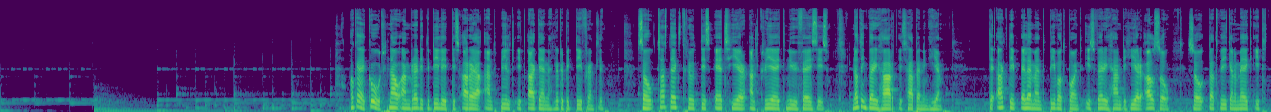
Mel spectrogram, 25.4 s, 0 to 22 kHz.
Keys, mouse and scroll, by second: 1.5 shift+middle click, 1.6 scroll up 1, 1.8 s, 4.0 shift+right click, 4.6 s, 5.6-7.8 middle drag, 7.8 click, 8.8 right click, 9.3 middle click, 10.2 x, 11.9-13.2 middle drag, 14.9 right click, 15.4 middle click, 16.4 e, 18.9 middle click, 22.2 shift+right click, 22.7 middle click, 23.4 s, 23.9 click, 24.0 middle click, 24.3 f, 24.8 right click.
